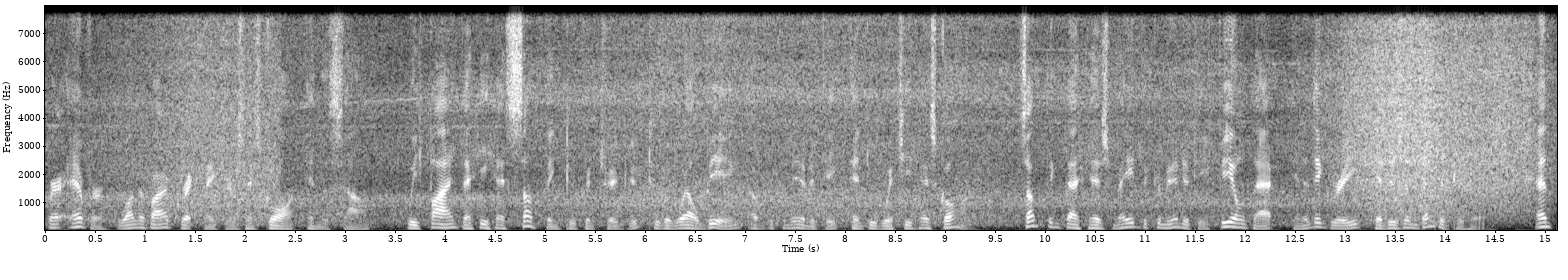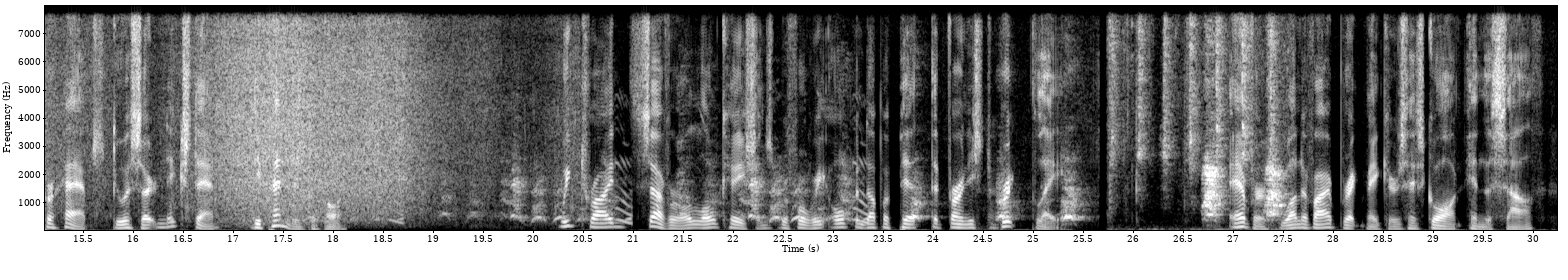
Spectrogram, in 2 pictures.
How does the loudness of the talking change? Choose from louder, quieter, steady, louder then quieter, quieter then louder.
steady.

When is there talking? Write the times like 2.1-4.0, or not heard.
0.0-18.1, 20.2-25.4, 26.9-30.0.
